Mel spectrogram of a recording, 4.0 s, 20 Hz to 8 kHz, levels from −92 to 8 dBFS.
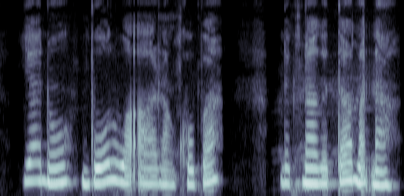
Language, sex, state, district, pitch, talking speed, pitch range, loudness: Garo, female, Meghalaya, South Garo Hills, 230 Hz, 90 wpm, 225-255 Hz, -15 LUFS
